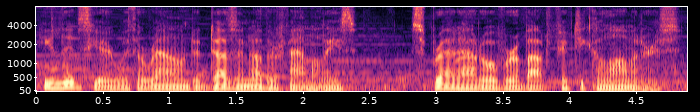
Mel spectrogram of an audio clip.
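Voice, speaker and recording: Deep-voiced man narrating a nature documentary. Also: brisk. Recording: music under the voice. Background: background music.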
